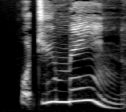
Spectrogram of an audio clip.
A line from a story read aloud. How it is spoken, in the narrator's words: I shouted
